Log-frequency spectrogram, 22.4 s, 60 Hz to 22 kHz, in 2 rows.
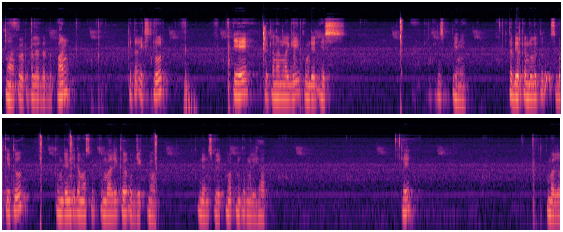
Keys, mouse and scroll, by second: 0.0 scroll down 2, 0.6 KP_1, 3.2 KP_1, 4.5 e, 5.8 s, 11.8 click, 13.1 middle click, 14.2 click, 14.7 middle click, 21.8 Tab, 22.2 middle click.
